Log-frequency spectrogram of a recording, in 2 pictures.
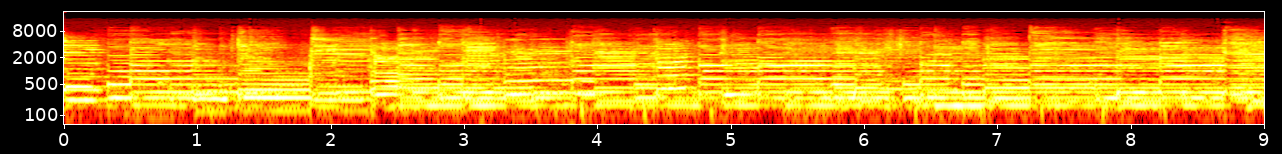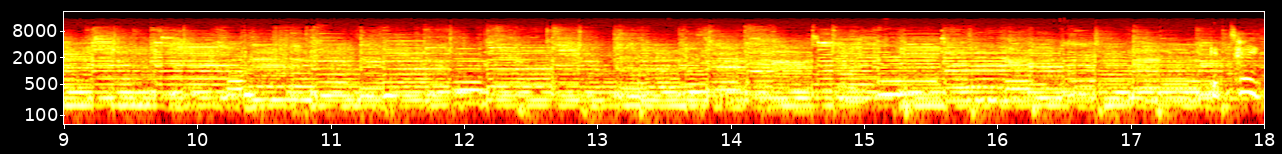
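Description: Several acoustic guitars played together in an instrumental tune, plucked notes ringing continuously.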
